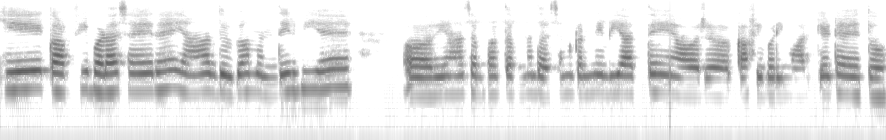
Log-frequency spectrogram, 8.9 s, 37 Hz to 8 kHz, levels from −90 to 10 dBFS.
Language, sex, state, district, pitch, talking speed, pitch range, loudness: Hindi, female, Bihar, Gopalganj, 225 Hz, 185 wpm, 210-240 Hz, -39 LUFS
